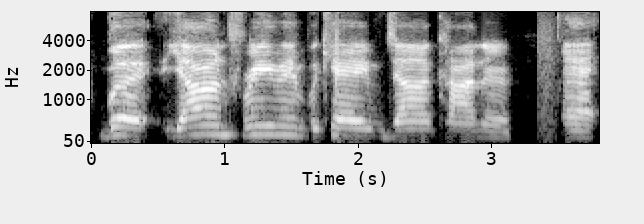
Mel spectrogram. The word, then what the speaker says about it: Jon: Funny thing about that too is my birth name is actually pronounced Jan. So is yeah. So the funny thing about that is all through school when substitute teachers would call me John, like the whole class would, it's Jan, like I'm saying.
